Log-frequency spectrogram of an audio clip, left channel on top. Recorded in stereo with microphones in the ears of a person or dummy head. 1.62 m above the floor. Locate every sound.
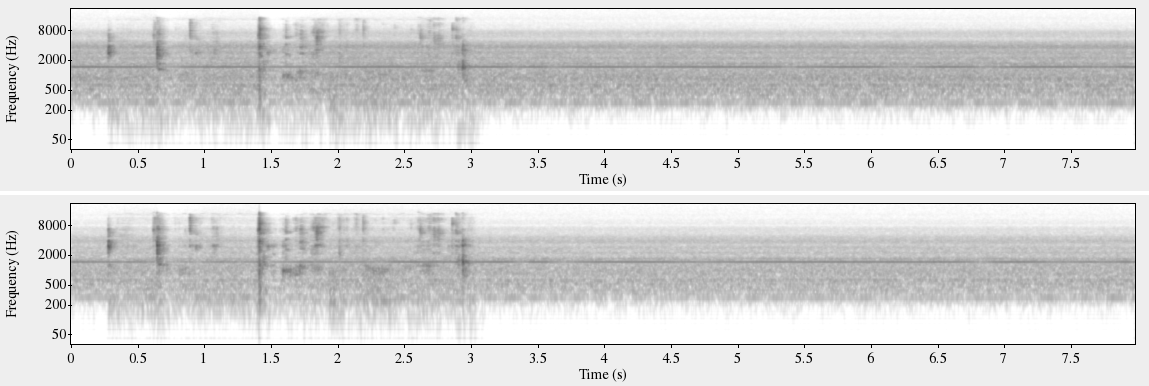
0.3 s chewing: 20° right (ahead or behind), 1.7 m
